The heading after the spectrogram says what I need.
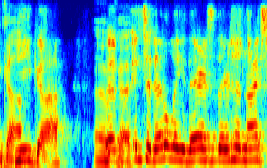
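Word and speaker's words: DiGA: of it the Deo the de if I'm pronouncing correctly we we say dega incidentally there's there's a nice story behind that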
